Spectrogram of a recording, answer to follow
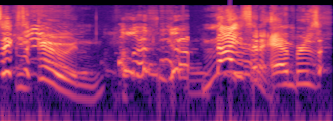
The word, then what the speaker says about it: Zigzagoon: oh God I'm going to say it wrong Zigzagoon that's it it's Zigzagoon let's go nice and Amber's at a nice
